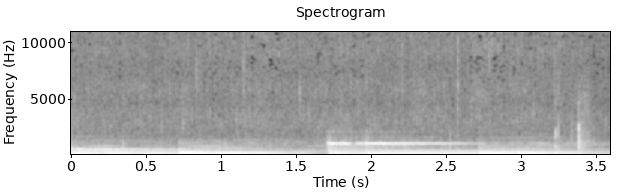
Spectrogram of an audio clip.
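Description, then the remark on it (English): Steady rain patters on a hard surface in a town, a continuous hiss of drops, with sustained low musical tones droning underneath that shift pitch a few times. “I'd been to at least 3 vendors so far, and none of them sold umbrellas. Shocking, really, for a town that rains this much.”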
